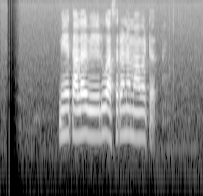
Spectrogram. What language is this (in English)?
Sinhala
